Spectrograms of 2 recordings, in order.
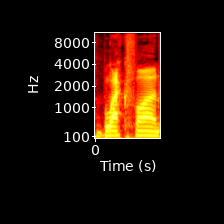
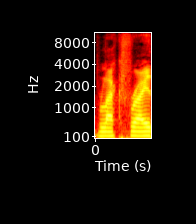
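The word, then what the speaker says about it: Blackfyre: down here as well it's house red wine not house red wi and it's not it's house Blackfire not black fry they they spell it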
